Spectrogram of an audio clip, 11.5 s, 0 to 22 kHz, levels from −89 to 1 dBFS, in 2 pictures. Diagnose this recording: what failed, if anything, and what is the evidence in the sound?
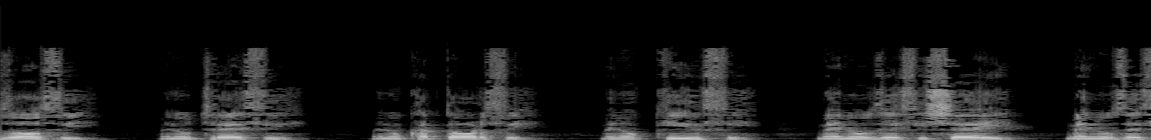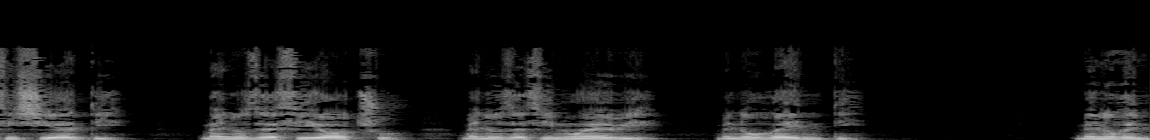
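AAC compression runs through the whole recording and points to the codec stage. The speech stops dead at about 14.6 kHz, and the coding damage is plainly audible: the sound is dull and smeared, with a fizzy, warbling edge on sibilants and held sounds. That fits an AAC-LC encode, likely at a low bitrate around 32 kbps. With so few bits, the encoder pulls its cut-off down and quantises each frame's spectrum coarsely, leaving thin, smeared bands.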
